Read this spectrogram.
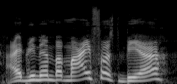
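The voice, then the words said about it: Impression of a film character. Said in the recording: “Is that your impression of ... Gunter? ... That was pretty good.”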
